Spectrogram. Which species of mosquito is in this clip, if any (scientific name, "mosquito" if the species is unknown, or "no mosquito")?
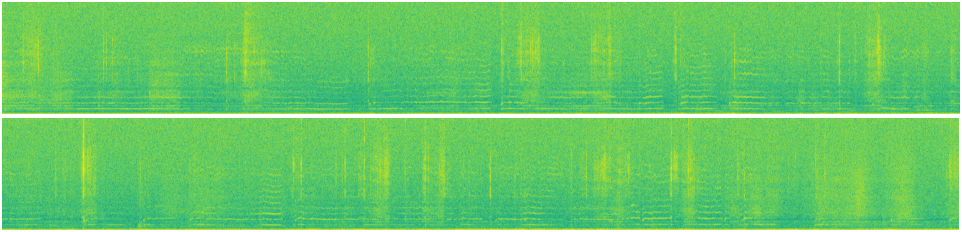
Anopheles funestus s.s.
